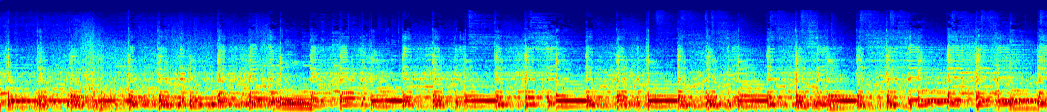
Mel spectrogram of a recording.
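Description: Several acoustic guitars playing a tune together, with melody notes held over plucked chords.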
